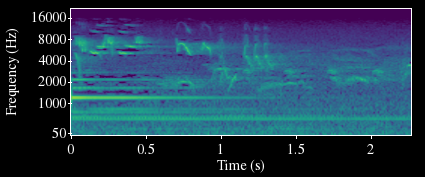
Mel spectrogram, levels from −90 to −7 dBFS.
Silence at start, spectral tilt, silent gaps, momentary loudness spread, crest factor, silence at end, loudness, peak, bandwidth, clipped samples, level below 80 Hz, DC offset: 0 s; 0 dB/octave; none; 13 LU; 18 dB; 0 s; -30 LUFS; -14 dBFS; 16.5 kHz; under 0.1%; -54 dBFS; under 0.1%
